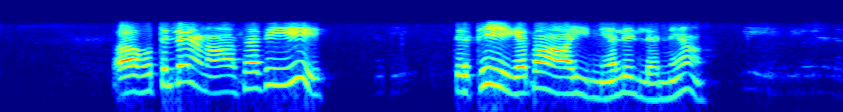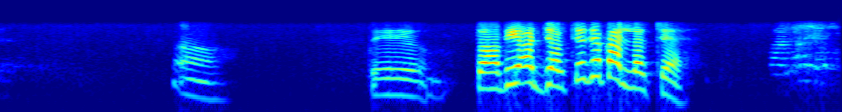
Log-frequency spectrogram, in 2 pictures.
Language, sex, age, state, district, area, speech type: Dogri, female, 45-60, Jammu and Kashmir, Samba, rural, conversation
